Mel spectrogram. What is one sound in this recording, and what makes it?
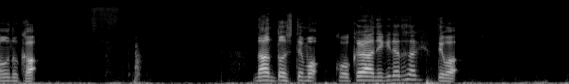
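A young man speaks brightly in a high voice, close to a microphone.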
